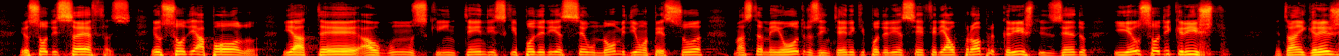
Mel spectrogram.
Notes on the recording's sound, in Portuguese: Culto matinal(9h) presencial e transmitido ao vivo no domingo (20/11/2022).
